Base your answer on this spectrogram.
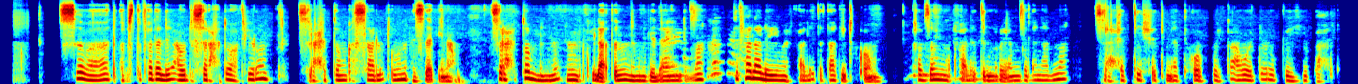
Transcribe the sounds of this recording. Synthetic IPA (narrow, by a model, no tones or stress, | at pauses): sɐβat̪aβz̥ɨt̪ʰɐfɐlalɐjuʕawd̪isɨɾaħt̪ʰɐwafiɾo̞m | sɨɾaħɨt̪ʰːo̞mkʰɐsalut̪ʼuwnʕɨzːɐ̰βina | sɨɾaħt̪ʰːo̞mnɨnɨfɨla̰t̪ʼɨnːɨmɨlɨlajɛnd̪ɨmːat̪ʰɐfɐlalɐjumɐfa̰lɐt̪ʼɨt̪ʰat̪jɪt̪ʼɨ̥kʼːɐ̰mu | kʰaβzo̞mːɐfa̰lɐt̪ʼɨnːɨɾḭʔo̞mzɐlːɐnad̪ɨmːa | sɨɾaħɨt̪ʰːiħɨt̪nɐt̪hobwojkʰɐʕawɔd̪ʕubɨjjɪbːahal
